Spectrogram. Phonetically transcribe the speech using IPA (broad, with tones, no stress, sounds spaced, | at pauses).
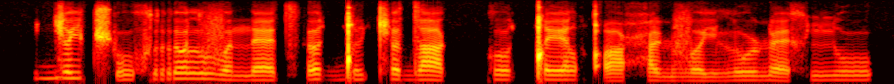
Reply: ɟ ə˦ j t͡ʃʼ u˨ x r ʊ˦ l v ə˨ n ɛ˨ t͡sʼ ə˦˨ ɡ͡ǃ ʏ˦ cʰ ə˧ d a˦˨ kː ʊ˦ ǃ e˦ l qʼ ʊ˨ ħ e˧ ɳ v ə˧ j l u˧ ɳ ɛ˨ x ɲ u˦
